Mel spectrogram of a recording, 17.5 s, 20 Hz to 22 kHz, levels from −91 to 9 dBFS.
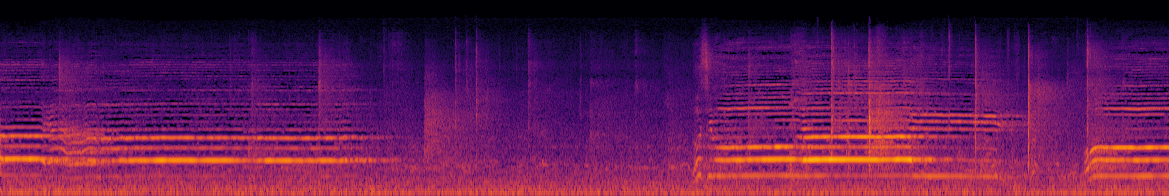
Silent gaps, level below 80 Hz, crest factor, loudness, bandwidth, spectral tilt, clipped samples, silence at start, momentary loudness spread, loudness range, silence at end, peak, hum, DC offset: none; -36 dBFS; 18 dB; -19 LUFS; 12.5 kHz; -5 dB/octave; under 0.1%; 0 s; 23 LU; 20 LU; 0 s; -2 dBFS; none; under 0.1%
